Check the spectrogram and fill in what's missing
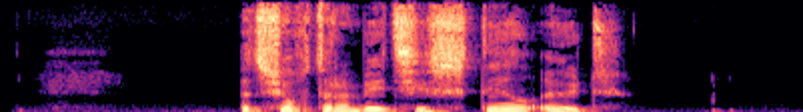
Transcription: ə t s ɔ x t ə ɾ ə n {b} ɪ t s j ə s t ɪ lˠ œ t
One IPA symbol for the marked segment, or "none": b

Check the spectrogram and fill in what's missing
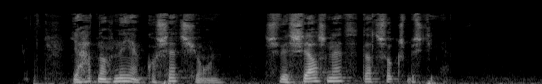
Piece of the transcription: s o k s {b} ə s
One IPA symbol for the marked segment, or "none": b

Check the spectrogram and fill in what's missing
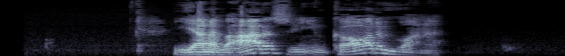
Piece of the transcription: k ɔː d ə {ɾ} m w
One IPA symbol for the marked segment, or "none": none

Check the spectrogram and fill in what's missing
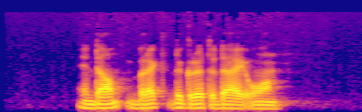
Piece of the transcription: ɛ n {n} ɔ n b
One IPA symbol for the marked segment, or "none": d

